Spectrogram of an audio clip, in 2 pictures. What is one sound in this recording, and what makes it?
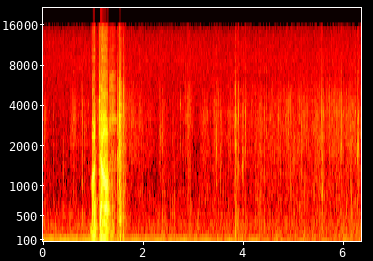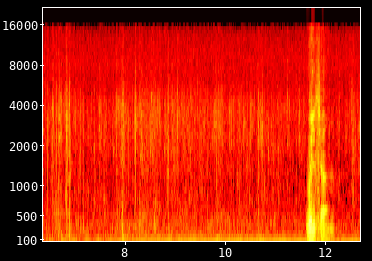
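A man speaks in a low, gruff voice close by.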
